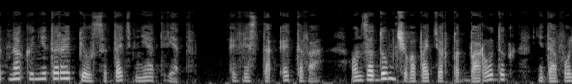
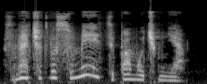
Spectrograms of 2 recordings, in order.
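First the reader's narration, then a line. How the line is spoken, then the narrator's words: Joyful hopeful exclamation. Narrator (Russian): радостно воскликнула я, с нескрываемой надеждой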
